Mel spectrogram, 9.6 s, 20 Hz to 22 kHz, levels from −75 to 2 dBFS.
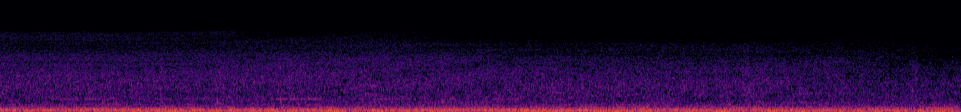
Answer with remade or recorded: recorded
